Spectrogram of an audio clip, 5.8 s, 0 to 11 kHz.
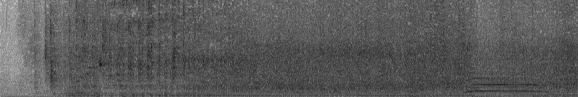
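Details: Honda HRR216 push mower started after drive belt replacement, with the fuel turned back on. It fires within a second and settles into a steady, even, high-pitched drone with no misses or knocks: normal running.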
